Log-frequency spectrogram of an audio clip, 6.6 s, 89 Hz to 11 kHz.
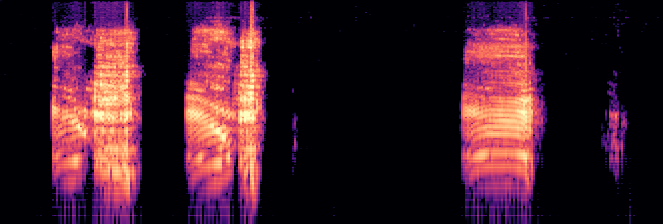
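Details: Red deer stag of the Carpathians, Bucovina, roaring in the autumn rut, 29 September 2022: loud, harsh, throaty bellows in bursts, two paired roars, then a longer one after a pause, and a faint short grunt.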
